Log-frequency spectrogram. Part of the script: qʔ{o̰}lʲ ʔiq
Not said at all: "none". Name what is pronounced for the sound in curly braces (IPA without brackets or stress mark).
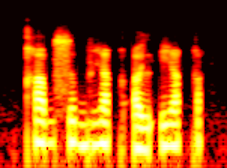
o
